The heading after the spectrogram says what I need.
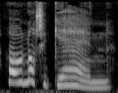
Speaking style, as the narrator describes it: moaned

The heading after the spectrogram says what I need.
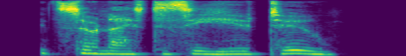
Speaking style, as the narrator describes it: whispered, but she meant it

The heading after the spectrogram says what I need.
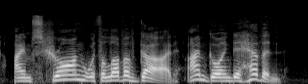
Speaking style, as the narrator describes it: Startled, blurted

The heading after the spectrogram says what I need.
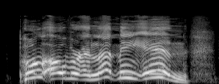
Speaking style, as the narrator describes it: Janna screamed

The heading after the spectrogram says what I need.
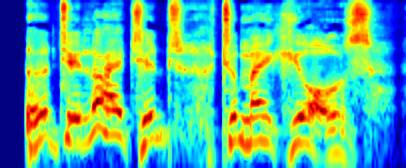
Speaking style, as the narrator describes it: replied the other, in a high, tight voice

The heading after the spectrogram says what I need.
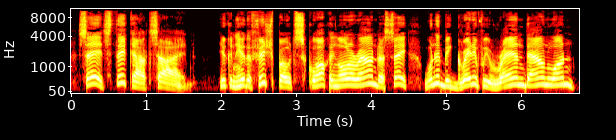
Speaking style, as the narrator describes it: he said in a loud, high voice

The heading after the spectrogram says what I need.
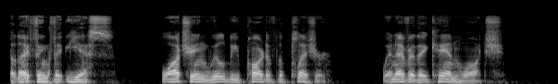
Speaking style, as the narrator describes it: Jackson said

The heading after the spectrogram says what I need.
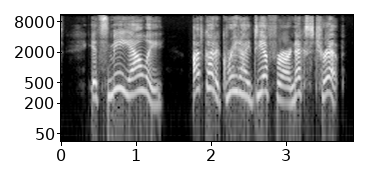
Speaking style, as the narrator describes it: the person on the other end shouts

